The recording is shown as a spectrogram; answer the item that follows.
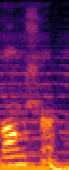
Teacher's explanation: এখানে খেয়াল করো বংশ, এই বংশ শব্দে এখানে ছয়ের সাথে একটি অ আছে, অ এর আগে যেহেতু অনুস্বার আছে, এই জন্য এই অটা ও রূপে উচ্চারিত হবে।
